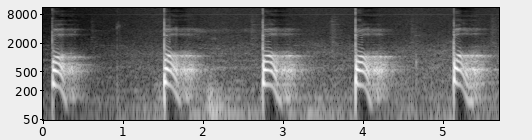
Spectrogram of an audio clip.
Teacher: air comes without vibrating the vocal cord it comes into the mouth and when it comes into the mouth how the tongue plays · lands without vibrating the vocal cord it comes into the mouth upper lip and lower lip close tightly there is no comma there is not a single gap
